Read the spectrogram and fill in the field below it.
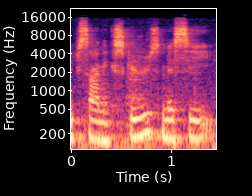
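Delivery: ordinary delivery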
